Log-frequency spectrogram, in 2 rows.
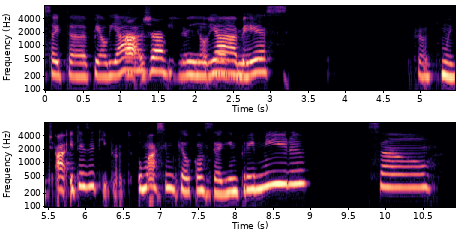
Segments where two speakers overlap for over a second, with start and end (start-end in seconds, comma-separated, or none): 1.1-2.8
